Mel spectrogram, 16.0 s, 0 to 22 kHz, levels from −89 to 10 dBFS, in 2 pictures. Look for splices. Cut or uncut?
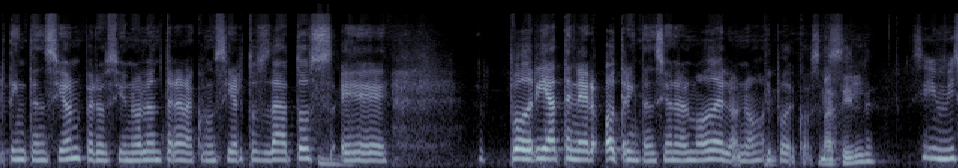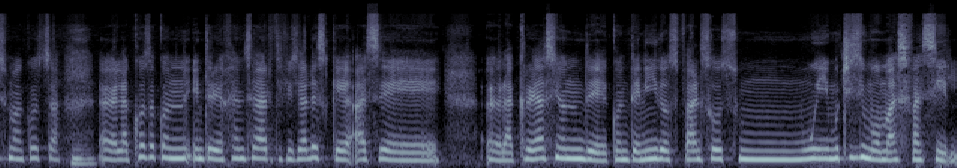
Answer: cut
